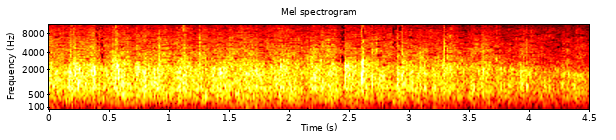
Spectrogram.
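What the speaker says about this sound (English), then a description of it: "let's give Adam a round of applause." A crowd at a political event gives sustained, dense applause, the clapping even and loud throughout with scattered sharper claps standing out.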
